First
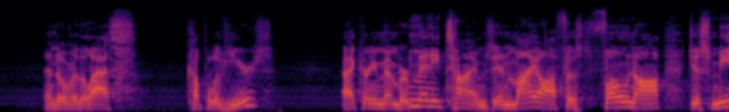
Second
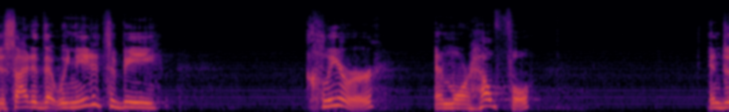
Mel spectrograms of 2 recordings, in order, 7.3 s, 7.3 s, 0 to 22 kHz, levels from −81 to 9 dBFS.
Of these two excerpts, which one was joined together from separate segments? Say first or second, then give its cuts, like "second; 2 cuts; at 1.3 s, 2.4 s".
first; 2 cuts; at 4.1 s, 5.8 s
